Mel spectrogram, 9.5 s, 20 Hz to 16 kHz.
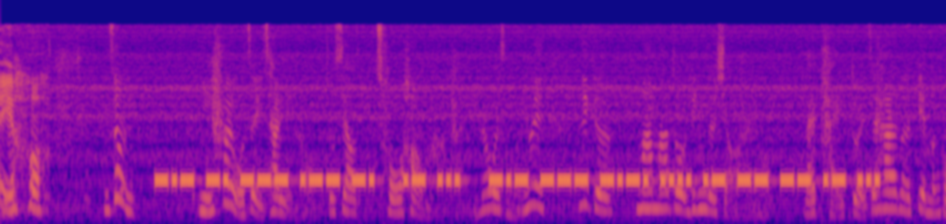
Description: Morse code, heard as a keyed tone, machine-sent, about 28 wpm, 740 Hz, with room echo and speech in Chinese. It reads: KNOWN AS KOCHAMMAS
